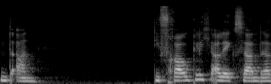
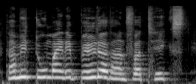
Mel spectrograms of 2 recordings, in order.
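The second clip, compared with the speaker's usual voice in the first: much higher and louder, losing all control; shrieking; 9 semitones higher, 10 dB louder than usual. Acted. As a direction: scream it as the nerves snap. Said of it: "kreischte Magda".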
